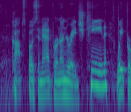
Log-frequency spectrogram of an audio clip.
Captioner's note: none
